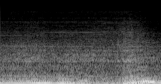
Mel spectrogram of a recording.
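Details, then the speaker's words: Built turbo K24 EP3 Honda Civic on Kpro Hondata idles low then runs, but on throttle the deep engine note sags and falters, cutting out and dying; won't rev or stay running, boost controller also sounds erratic; cause not yet determined. "I'm trying to give it gas though and it wants to cut out and die"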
